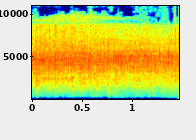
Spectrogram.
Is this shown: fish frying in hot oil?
yes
